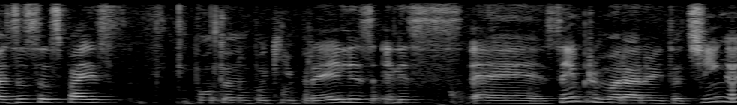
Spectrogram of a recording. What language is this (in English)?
Portuguese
